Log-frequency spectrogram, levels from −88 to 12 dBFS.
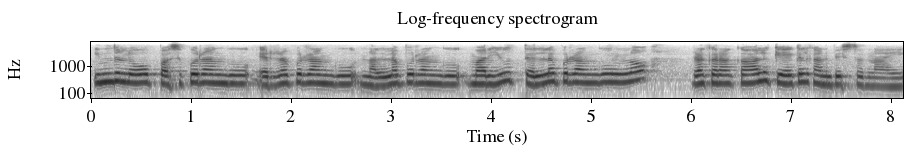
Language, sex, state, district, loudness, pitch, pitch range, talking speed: Telugu, female, Telangana, Hyderabad, -15 LUFS, 245 Hz, 230-265 Hz, 105 wpm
